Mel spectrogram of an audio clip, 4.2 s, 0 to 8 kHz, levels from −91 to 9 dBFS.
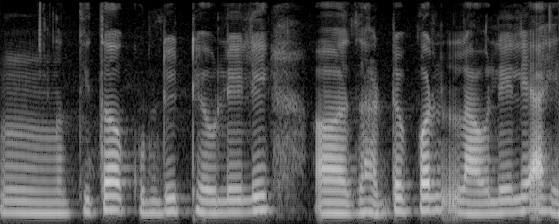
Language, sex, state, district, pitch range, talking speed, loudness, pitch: Marathi, female, Maharashtra, Solapur, 150-180 Hz, 130 wpm, -20 LUFS, 160 Hz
